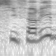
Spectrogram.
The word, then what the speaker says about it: Seafari: Alors pourquoi je prononce Sifari? Tout simplement parce que c'est un artiste espagnol.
